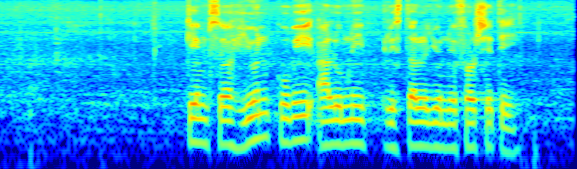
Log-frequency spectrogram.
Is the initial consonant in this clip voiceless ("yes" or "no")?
yes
